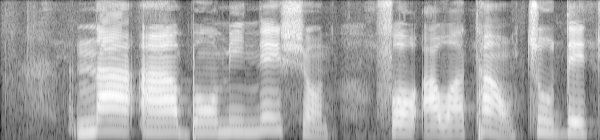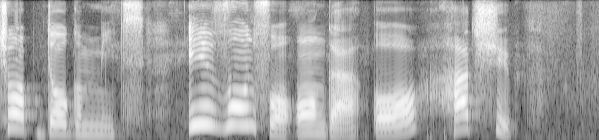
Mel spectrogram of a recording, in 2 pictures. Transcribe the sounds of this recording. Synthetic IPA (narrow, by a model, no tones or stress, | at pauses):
naabɔmineʃɔ̃n | fɔʔawatʰãʊ̃ntʰudet͡ʃɔp̚dɔɡmit | ivũnfɔʔɔ̃ŋɡaʔɔhatʃip̚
